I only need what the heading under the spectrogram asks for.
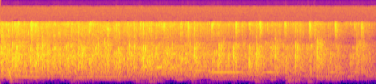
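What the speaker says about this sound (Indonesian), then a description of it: "Kasih aplaus lagi." An audience at a circumcision thanksgiving gathering applauds, a dense steady burst of clapping that holds throughout and fades slightly at the end.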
